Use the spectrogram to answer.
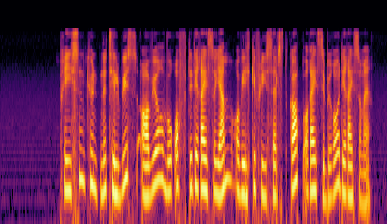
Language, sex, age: Norwegian, female, 31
